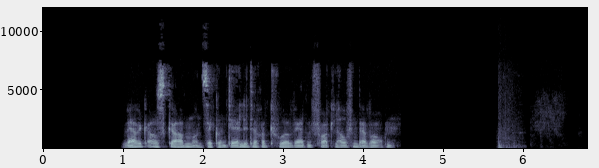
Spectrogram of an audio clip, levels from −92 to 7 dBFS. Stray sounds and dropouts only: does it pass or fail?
fail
